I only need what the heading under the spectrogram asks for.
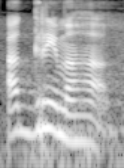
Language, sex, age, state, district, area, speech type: Sanskrit, female, 18-30, Karnataka, Udupi, urban, read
